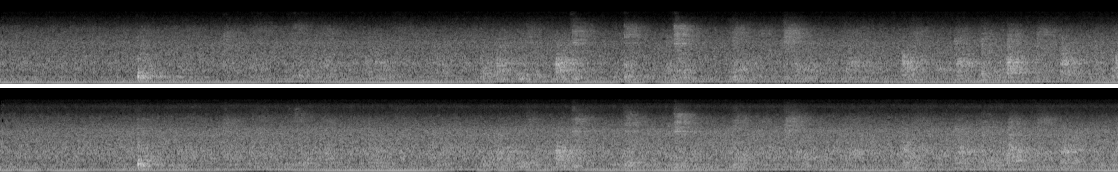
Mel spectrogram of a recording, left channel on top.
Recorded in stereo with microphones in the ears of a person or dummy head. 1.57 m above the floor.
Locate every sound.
1.4 s footsteps: centre (ahead or behind), 4.5 m; by 11.2 s 35° left (ahead or behind), 8 m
